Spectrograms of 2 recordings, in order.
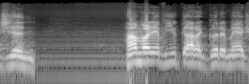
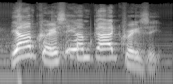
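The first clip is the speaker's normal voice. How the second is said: excited; 11 semitones higher, 4 dB louder than usual. Real, not acted. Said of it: "Tony, you're crazy".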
